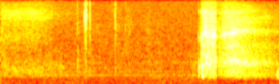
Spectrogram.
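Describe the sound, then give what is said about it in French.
Deep breathing during a guided relaxation session. A few faint sniff-like clicks come first, then a louder, airy breath rushes in and continues to the end, with no talk. “Ok, et vous respirez profondément.”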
